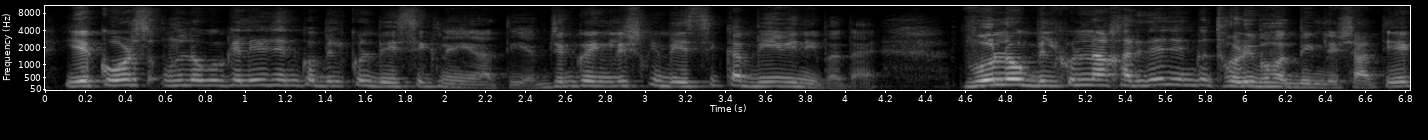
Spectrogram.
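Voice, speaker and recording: A man from India teaching English phrases in a lively, chatty way, repeating each English phrase slowly word by word. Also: a little high. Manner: chatty asides to students. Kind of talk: Hindi-language English lesson.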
